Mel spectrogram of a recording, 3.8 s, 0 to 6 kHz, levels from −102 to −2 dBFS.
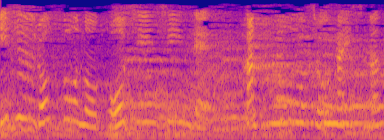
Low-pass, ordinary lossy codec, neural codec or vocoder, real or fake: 5.4 kHz; MP3, 24 kbps; codec, 16 kHz, 16 kbps, FreqCodec, larger model; fake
